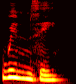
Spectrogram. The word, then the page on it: whimsy: British English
